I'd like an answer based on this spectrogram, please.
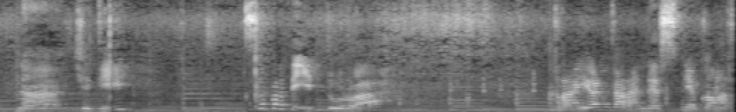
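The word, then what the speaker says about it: Caran d'Ache: Tapi tulisannya dia itu carandaja. Bacanya karandas.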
